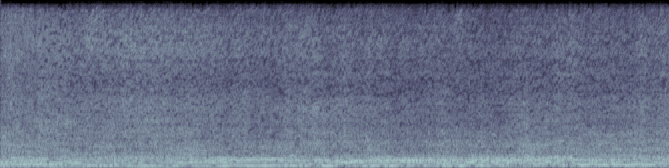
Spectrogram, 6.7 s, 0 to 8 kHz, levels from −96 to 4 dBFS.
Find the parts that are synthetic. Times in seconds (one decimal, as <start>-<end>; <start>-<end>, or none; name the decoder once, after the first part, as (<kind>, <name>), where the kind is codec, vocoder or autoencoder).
0.0-6.7 (vocoder, Vocos)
